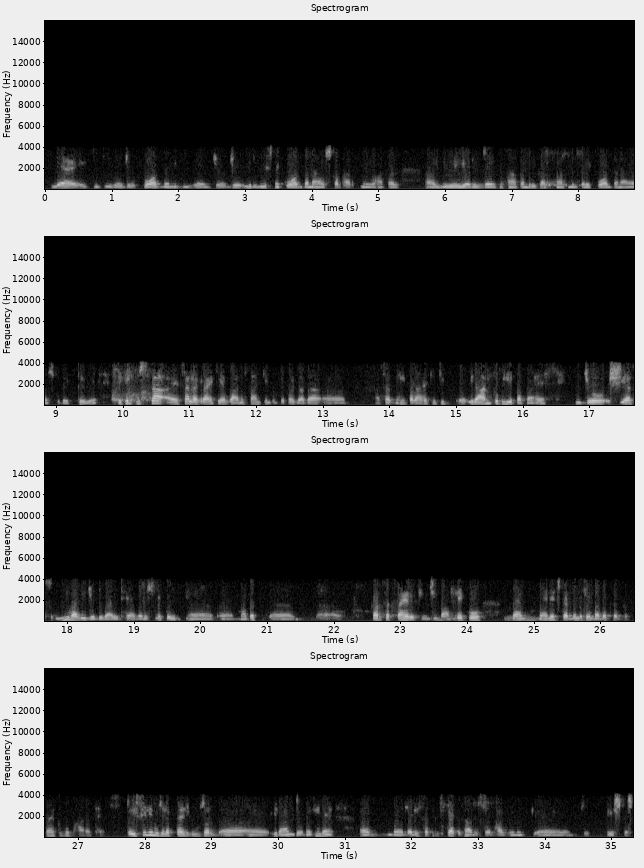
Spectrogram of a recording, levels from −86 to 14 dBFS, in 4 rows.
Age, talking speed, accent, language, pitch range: 40-59, 160 wpm, native, Hindi, 125-175 Hz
